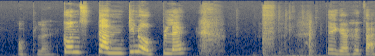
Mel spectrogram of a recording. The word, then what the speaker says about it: Constantinople: Constantin opal, but like instead of opal like the stone, it's op. Constantinople.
